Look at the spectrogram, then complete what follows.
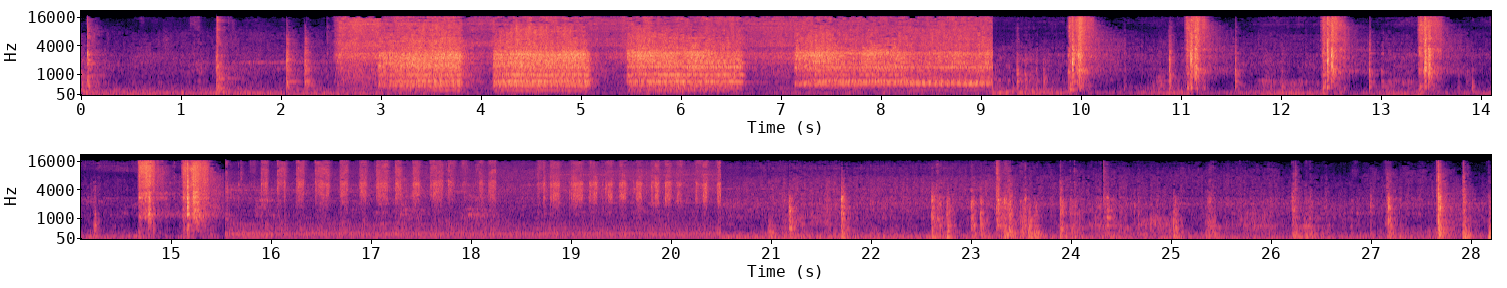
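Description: Air tools working sheet-metal car body panels: a pneumatic tool whirring in four bursts of a second or so, then a run of about eight sharp clacks a little over half a second apart. After a steadier quiet hum, lighter clicks and taps follow as the panel is handled.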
